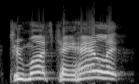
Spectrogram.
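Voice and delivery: high, loud mock protest; mock overwhelmed. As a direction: throw up your hands like the shocked religious folk. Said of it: "they're like".

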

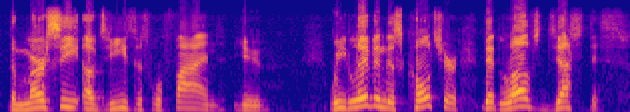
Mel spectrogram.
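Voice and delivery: ordinary delivery

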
